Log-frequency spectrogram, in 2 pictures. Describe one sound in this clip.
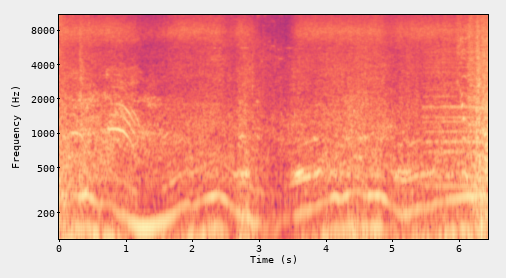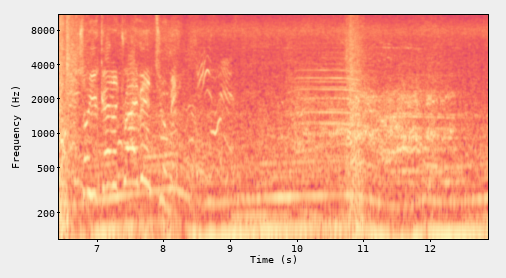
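Tyres screech as a car skids round a corner.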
